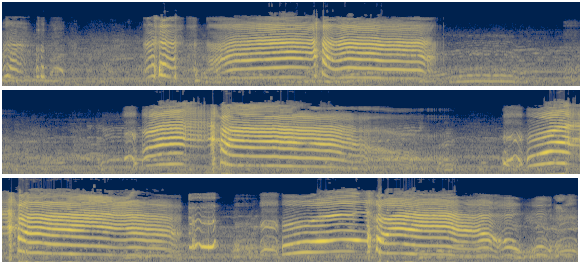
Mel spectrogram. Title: cutest baby cry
